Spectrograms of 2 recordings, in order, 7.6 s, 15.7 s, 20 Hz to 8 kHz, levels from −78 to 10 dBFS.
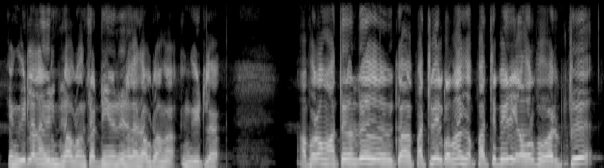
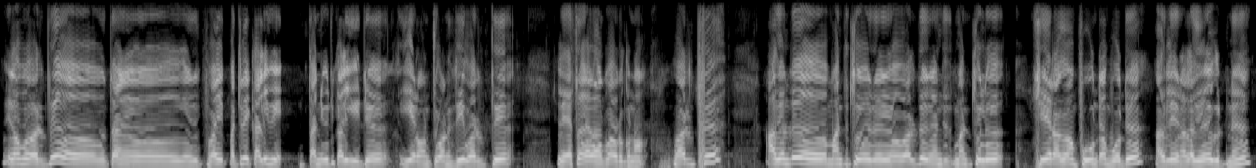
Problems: none marked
